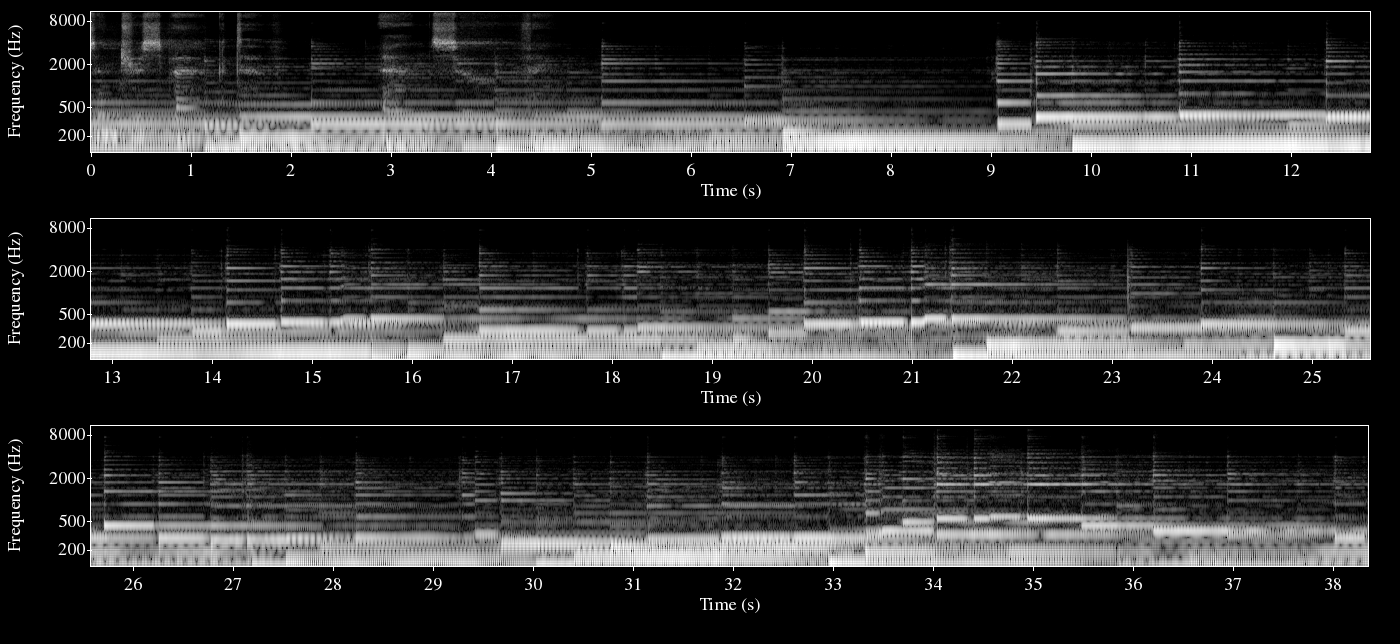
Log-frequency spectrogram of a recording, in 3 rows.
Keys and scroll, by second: 5.3 3, 5.6 Return, 8.4-9.3 typing, 9.4 Return.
